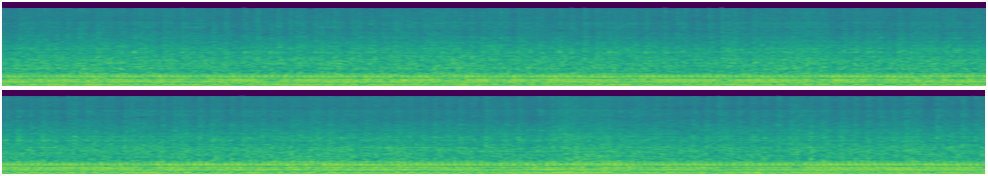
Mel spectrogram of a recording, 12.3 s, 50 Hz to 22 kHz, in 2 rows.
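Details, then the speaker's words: Barn-find Honda GX340 generator engine on a homemade CDI ignition, carrying a load: steady, even drone, no misses or surging; pulling cleanly under load, though hunting remains unresolved. "there we go that seemed to be working fine under load as well"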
